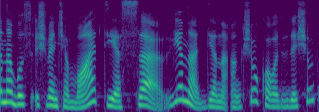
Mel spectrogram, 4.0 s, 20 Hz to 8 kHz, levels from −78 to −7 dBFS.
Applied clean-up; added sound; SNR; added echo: none; none; none; none.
